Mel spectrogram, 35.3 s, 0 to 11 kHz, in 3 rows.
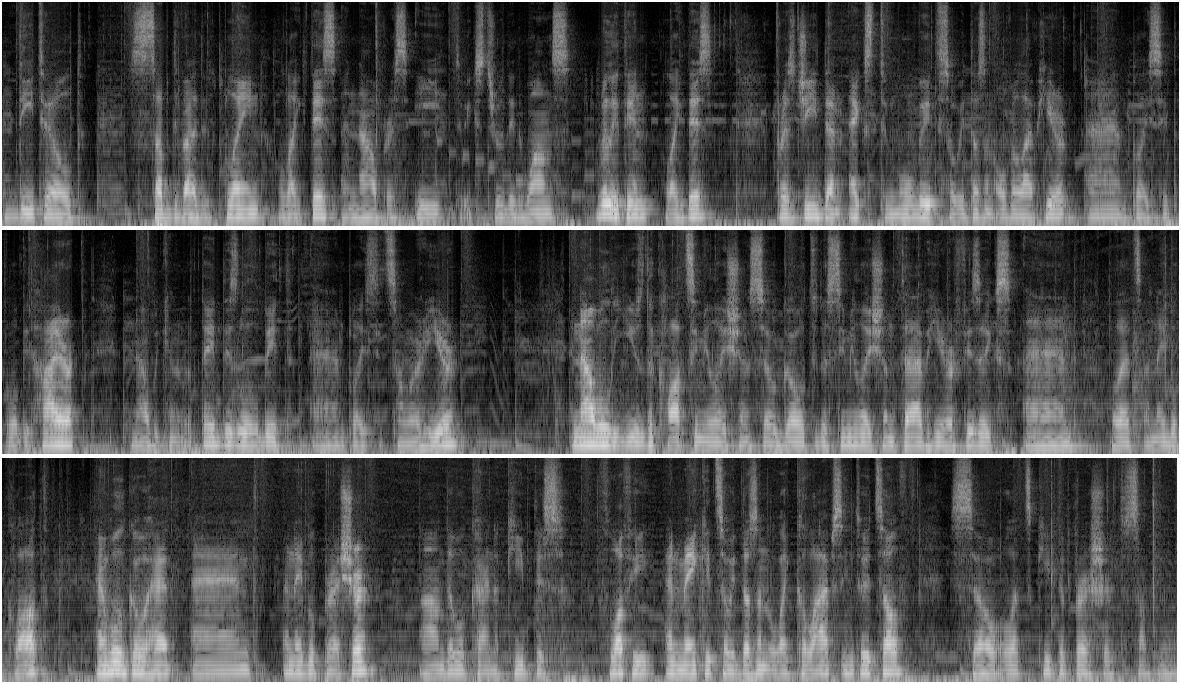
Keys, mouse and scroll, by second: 0.9 scroll up 2, 1.7 middle click, 1.7 scroll up 1, 2.1-2.7 scroll down 1, 3.6 e, 6.6 click, 6.8 Tab, 7.6 g, 7.9 y, 8.2 x, 9.2 click, 10.1-10.6 middle drag, 10.9 g, 10.9 z, 11.9 drag, 12.1-12.5 middle drag, 13.1 r, 13.3 z, 14.0 click, 14.2 g, 14.6 shift+z, 17.5 click, 18.3 middle click, 20.7 click, 23.3-24.2 drag, 24.3 scroll down 2, 25.1-26.4 scroll down 2, 26.4 click, 26.5 scroll up 1, 26.7-27.6 scroll down 1, 33.9-35.0 drag.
